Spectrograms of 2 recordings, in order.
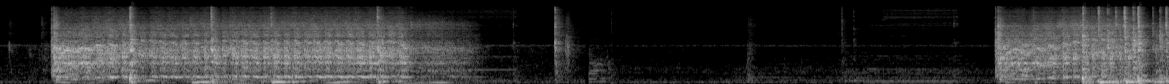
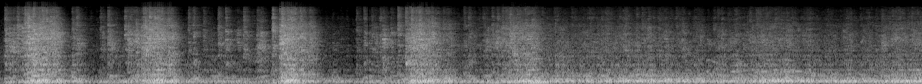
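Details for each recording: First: Ford Fox Body 302 turbo build on first start, turbo left off, distributor lined up to the original mark: fires, runs rough and uneven about four seconds, dies, restarts; timing too retarded, fixed by advancing distributor clockwise. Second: Fox Body 302 V8 build, first start with turbo not fitted, after advancing the distributor clockwise: catches with a few rough bursts, then settles into a steady, even run with no lifter tick; healthy, timing may need slight further adjustment.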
